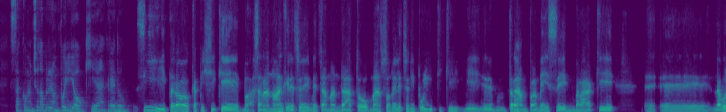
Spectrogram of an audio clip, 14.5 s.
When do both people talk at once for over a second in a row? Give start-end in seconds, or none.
none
